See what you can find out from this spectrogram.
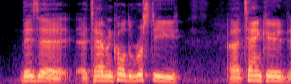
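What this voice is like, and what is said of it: Wavering put-on accent, drifting Australian. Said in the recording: “I can't place my accent. It's all over the place... trying to do this accent out of nowhere. Now it's Australian, I think... It does sound that way.”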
